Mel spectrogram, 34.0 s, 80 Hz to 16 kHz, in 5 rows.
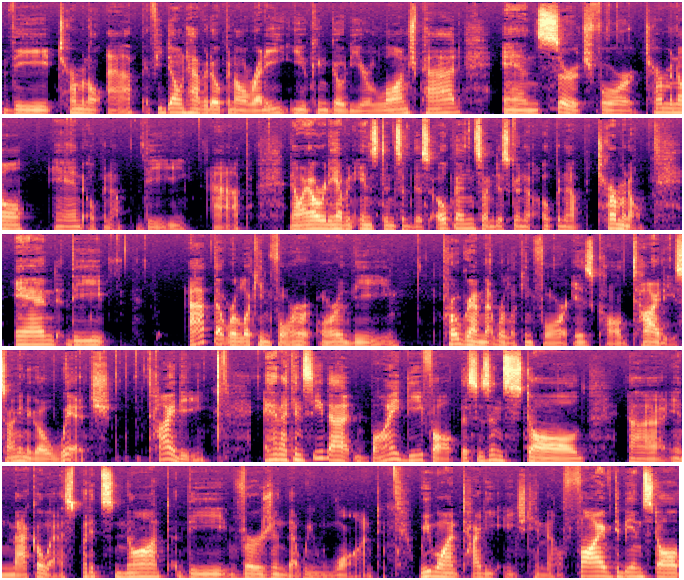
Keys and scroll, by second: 9.1 Escape.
